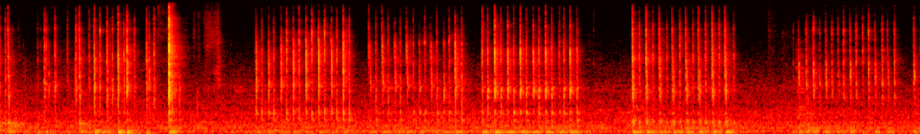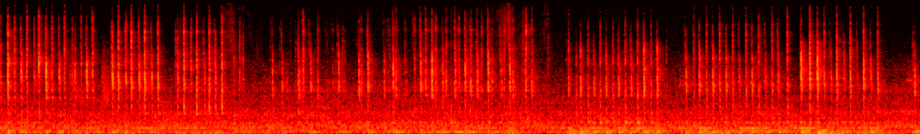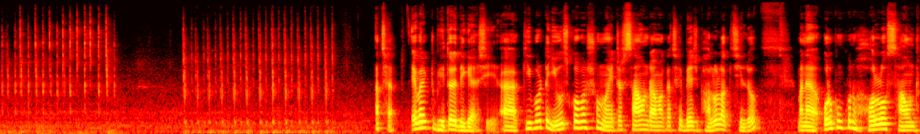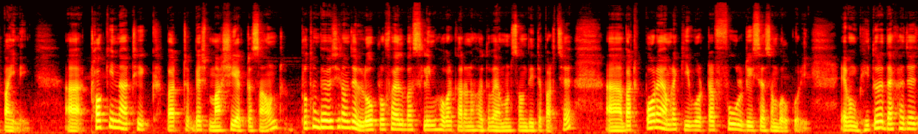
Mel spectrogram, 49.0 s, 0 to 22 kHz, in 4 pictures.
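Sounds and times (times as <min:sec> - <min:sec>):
mechanical keyboard typing: 0:00.0 - 0:02.4, 0:03.4 - 0:07.8, 0:08.4 - 0:09.8, 0:10.6 - 0:26.2, 0:27.0 - 0:29.0.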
